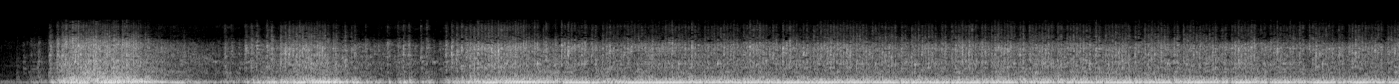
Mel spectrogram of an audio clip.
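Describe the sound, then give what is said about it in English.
A propeller plane's engine is started by the pilot just strapped in. It coughs and catches, then settles into a loud, steady idle with a deep, even drone that holds continuous to the end. “Just strapped into his plane and ready to start. Contact. Contact, the job's begun. Another moment and the engine starts.”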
